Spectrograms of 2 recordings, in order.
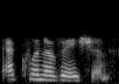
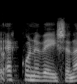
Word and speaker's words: Equinovation: I say it, Equinovation. – Oh, that sounds better than what we did, Helena. – Yeah, so the short E sound, Equinovation. I like Equinovation.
